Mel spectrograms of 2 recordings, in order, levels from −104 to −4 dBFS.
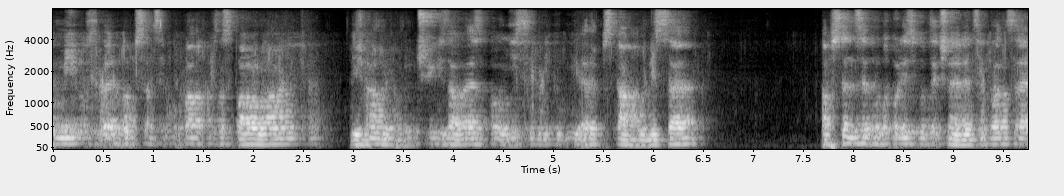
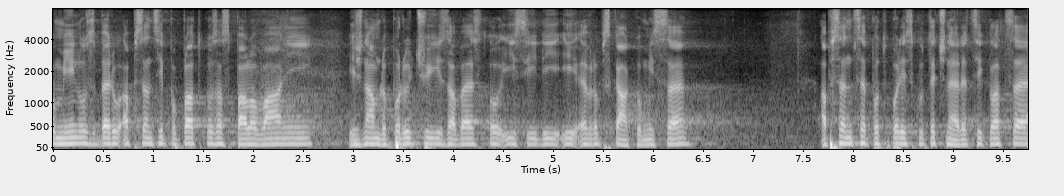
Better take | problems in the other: second | noise reduction (neural mask model DeepFilterNet 3)

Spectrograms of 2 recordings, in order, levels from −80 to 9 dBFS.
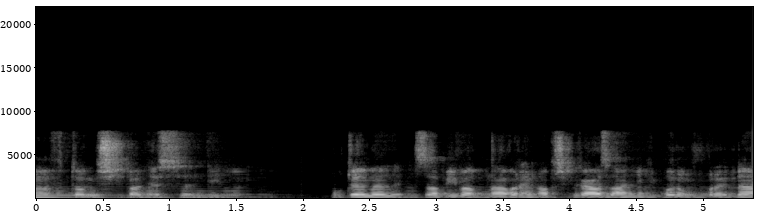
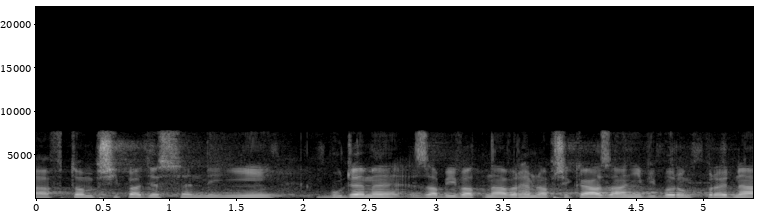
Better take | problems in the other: second | noise reduction (neural mask model DeepFilterNet 3)

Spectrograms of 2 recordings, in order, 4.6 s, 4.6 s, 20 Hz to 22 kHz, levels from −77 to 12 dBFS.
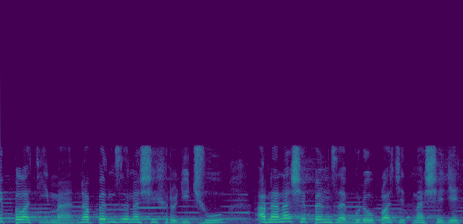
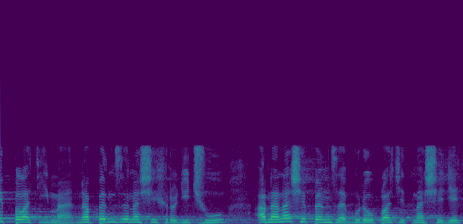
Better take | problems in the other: second | background sound (Wind instrument, woodwind instrument); 19 dB below the speech

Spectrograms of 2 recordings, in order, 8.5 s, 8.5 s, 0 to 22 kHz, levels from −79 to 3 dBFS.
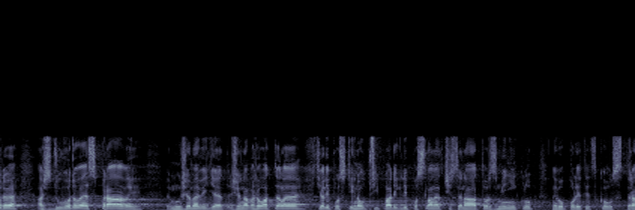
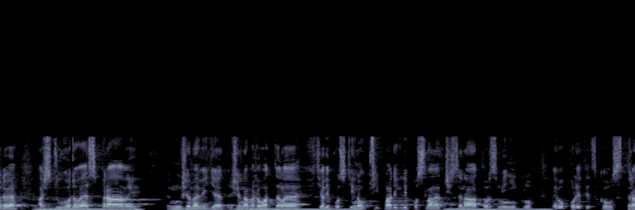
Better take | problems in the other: first | noise reduction (classical method Wiener filter)

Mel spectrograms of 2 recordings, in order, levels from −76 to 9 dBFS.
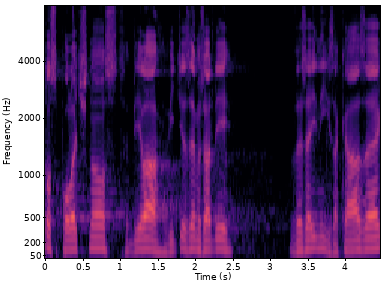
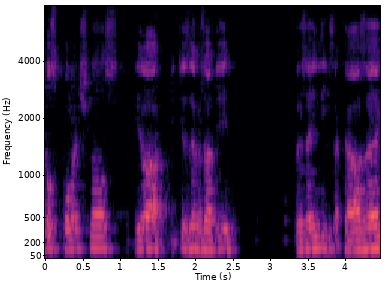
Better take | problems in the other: first | noise reduction (neural mask model DeepFilterNet 3)

